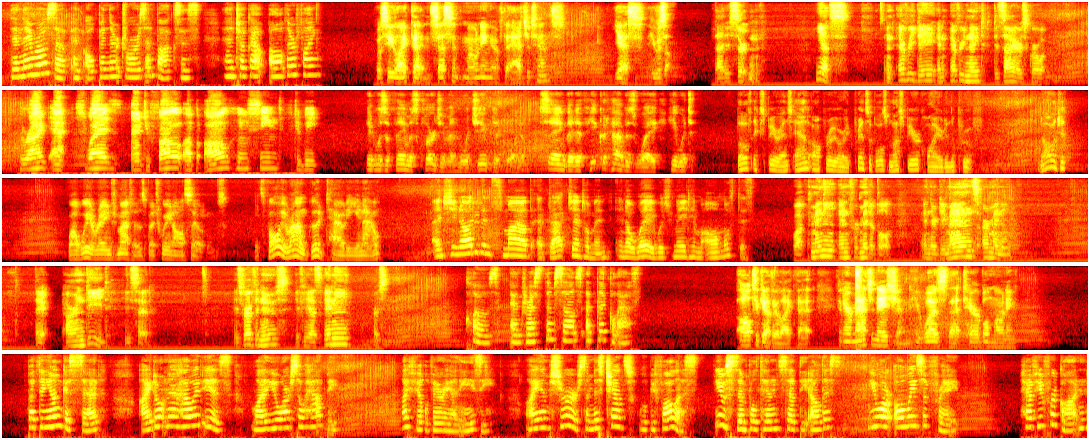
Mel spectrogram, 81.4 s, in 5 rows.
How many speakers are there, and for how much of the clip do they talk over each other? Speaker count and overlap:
8, no overlap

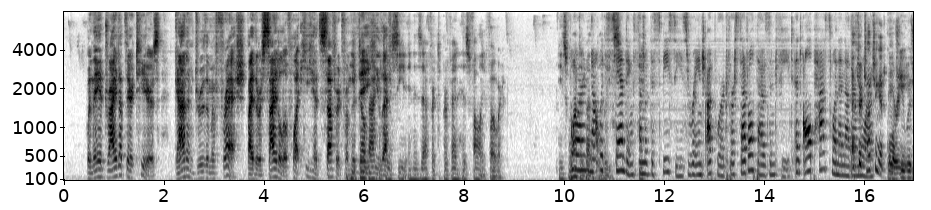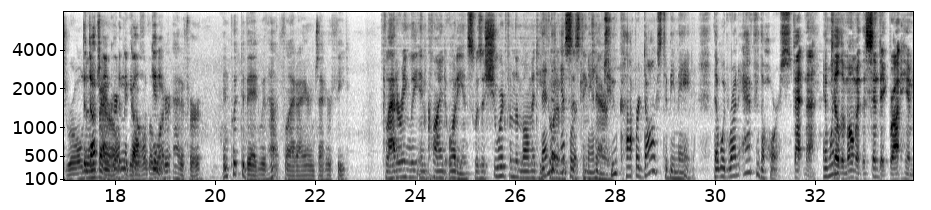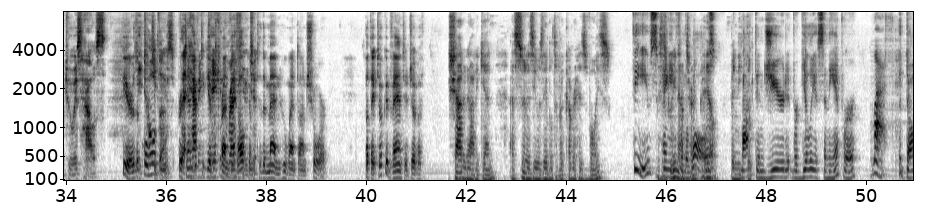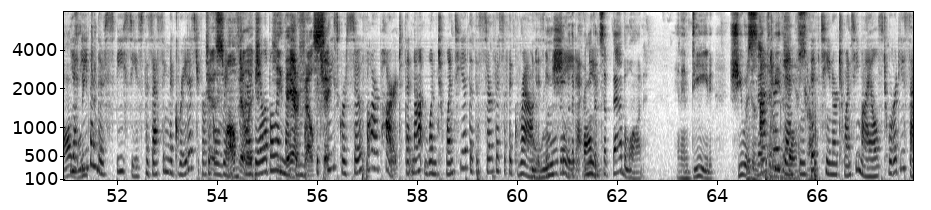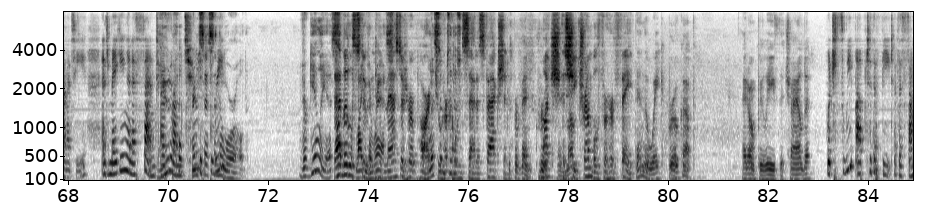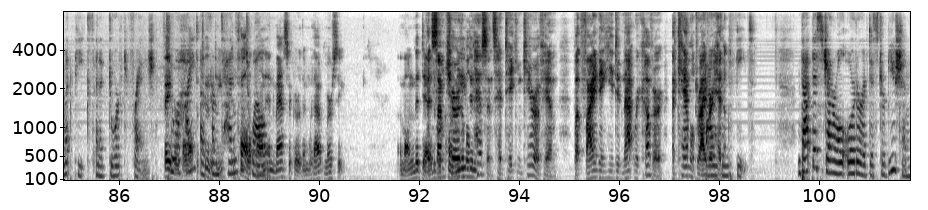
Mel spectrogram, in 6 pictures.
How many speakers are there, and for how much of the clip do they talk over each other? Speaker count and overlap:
7, about 32%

